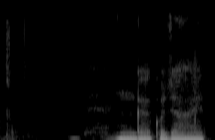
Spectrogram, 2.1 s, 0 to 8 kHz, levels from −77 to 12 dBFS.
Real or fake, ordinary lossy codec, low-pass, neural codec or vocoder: real; AAC, 48 kbps; 7.2 kHz; none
